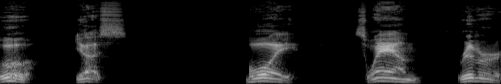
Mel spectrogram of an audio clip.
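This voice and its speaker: In a very clean recording with a silent background, a man does a raspy put-on character voice at a fairly high pitch. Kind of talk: broken, minimal words. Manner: simple, clipped, grunting.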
